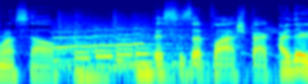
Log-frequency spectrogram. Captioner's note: bright chime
